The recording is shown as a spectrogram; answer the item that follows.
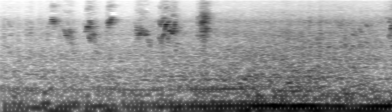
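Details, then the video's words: Several short bright tweets from pet parakeets crowd the first two seconds, then fade, leaving a constant low mechanical drone. "PARAKEETS (Listening To Their Tweets)"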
